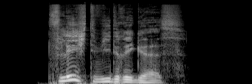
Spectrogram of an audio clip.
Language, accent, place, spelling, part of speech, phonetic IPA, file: German, Germany, Berlin, pflichtwidriges, adjective, [ˈp͡flɪçtˌviːdʁɪɡəs], De-pflichtwidriges.ogg
- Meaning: strong/mixed nominative/accusative neuter singular of pflichtwidrig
